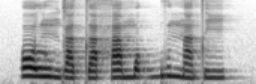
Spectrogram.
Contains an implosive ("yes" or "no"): no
